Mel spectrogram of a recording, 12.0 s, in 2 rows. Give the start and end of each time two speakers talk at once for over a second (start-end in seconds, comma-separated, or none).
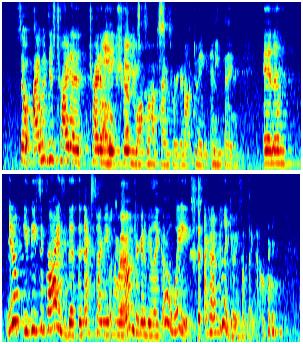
1.9-3.2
